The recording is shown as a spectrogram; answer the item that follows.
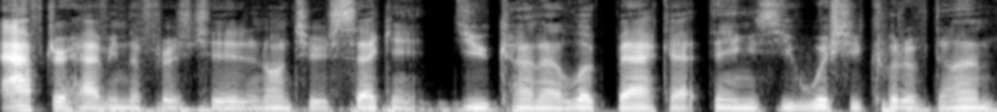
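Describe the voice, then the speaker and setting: Recorded very cleanly with a silent background and a dry, close sound with no echo, a man in a normal speaking voice talks at a fairly quick pace with hardly any pauses and ordinary pitch variation. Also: fairly low pitch for a man. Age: 20s. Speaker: podcast host. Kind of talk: casual interview.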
